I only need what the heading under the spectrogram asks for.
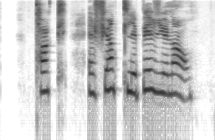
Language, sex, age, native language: Icelandic, male, 9, Icelandic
